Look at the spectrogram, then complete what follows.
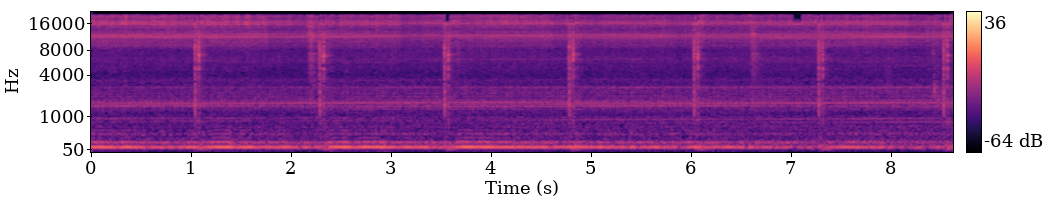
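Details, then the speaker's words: Diesel heater mounted directly on plywood, started on high: steady low fan hum with sharp fuel pump ticks about once a second, ramping up; normal startup; mounting on frame would resonate more. "there are ways to quiet it down. Like for example, this is attached directly to the plywood. If it's on your frame, it'll tend to resonate through."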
